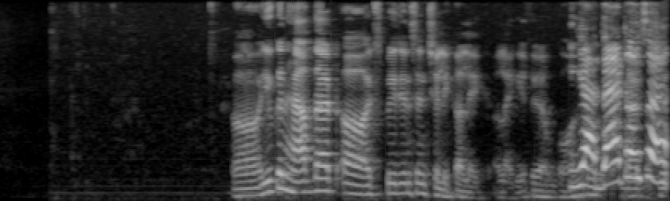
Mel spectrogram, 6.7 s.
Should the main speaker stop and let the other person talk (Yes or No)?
Yes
